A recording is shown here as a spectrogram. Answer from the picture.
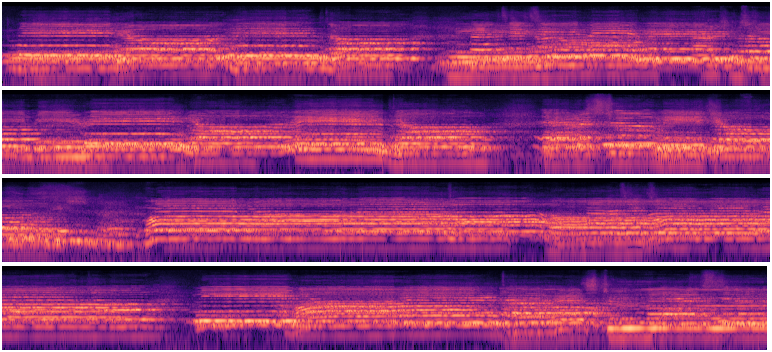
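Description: Mixed choir of men and women singing a carol together. It comes in right at the start after a moment's quiet and breaks off briefly between phrases several times.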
